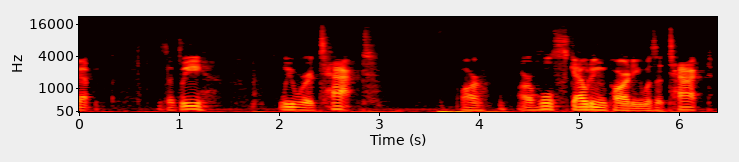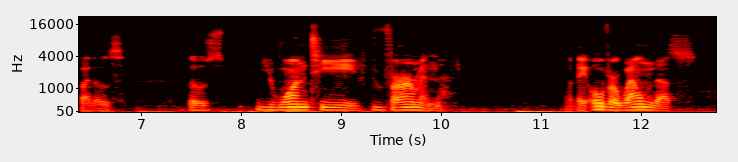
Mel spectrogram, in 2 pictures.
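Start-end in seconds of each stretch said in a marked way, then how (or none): none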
